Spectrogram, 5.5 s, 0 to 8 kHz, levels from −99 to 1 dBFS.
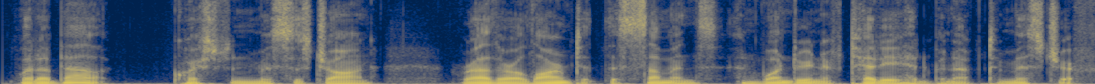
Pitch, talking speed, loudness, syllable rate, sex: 85 Hz, 210 wpm, -19 LUFS, 6.6 syllables/s, male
